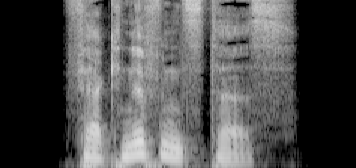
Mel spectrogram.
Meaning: strong/mixed nominative/accusative neuter singular superlative degree of verkniffen
- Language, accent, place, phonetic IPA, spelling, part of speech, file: German, Germany, Berlin, [fɛɐ̯ˈknɪfn̩stəs], verkniffenstes, adjective, De-verkniffenstes.ogg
